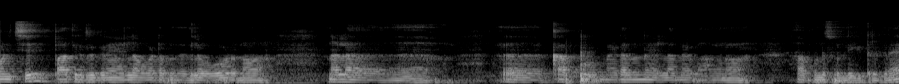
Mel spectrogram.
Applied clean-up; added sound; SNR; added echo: none; none; none; reverberation time 0.6 s.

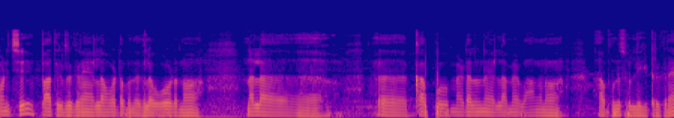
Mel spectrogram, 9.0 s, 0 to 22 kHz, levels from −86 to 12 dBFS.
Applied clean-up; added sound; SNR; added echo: none; none; none; none.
